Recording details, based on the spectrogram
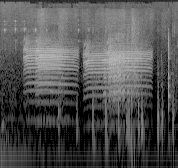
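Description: Two long, wavering sheep bleats from a Minecraft sheep farm, loud and close, followed by a few soft clicks at the end.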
